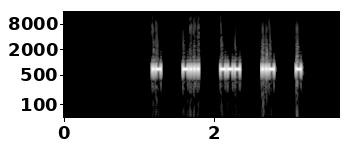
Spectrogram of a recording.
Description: Morse code, heard as a keyed tone, about 54 wpm, spaced as for 24 wpm, 700 Hz. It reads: ABOUT
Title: 4x Character Spacing - Top 300 Words - 50wpm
